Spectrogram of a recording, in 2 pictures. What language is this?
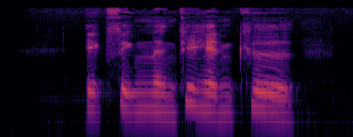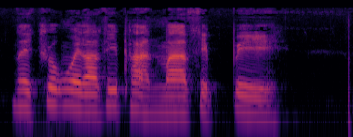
Thai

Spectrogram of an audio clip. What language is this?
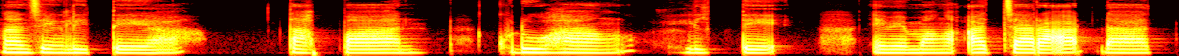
Manggarai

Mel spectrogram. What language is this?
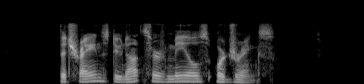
English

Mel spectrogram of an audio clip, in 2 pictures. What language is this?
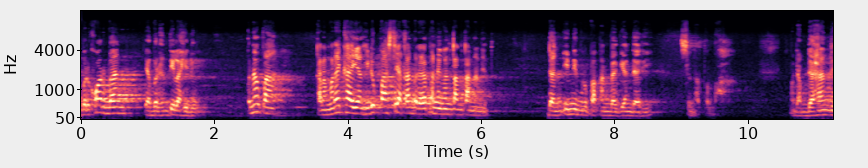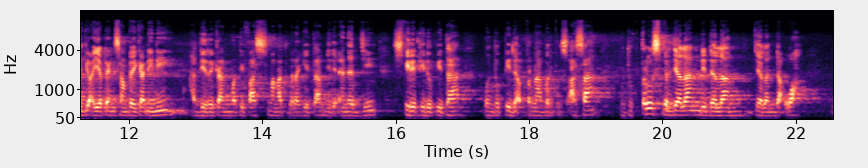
Indonesian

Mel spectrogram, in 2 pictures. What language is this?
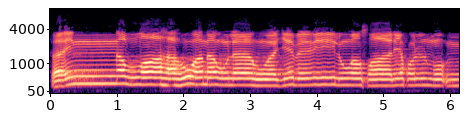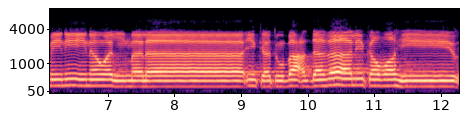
Arabic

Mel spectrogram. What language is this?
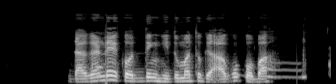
Divehi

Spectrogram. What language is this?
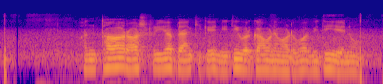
Kannada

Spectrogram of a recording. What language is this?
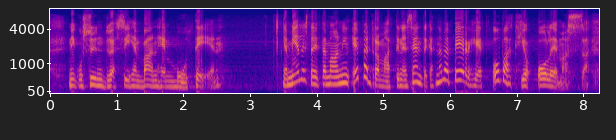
Finnish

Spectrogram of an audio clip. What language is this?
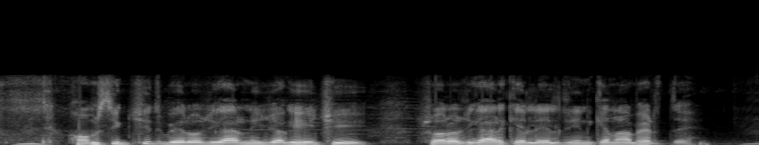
Maithili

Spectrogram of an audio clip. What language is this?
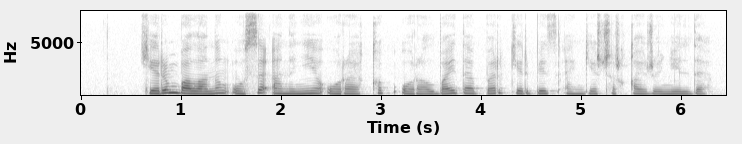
Kazakh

